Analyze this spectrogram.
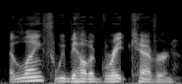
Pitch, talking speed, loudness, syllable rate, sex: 130 Hz, 230 wpm, -16 LUFS, 5.5 syllables/s, male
